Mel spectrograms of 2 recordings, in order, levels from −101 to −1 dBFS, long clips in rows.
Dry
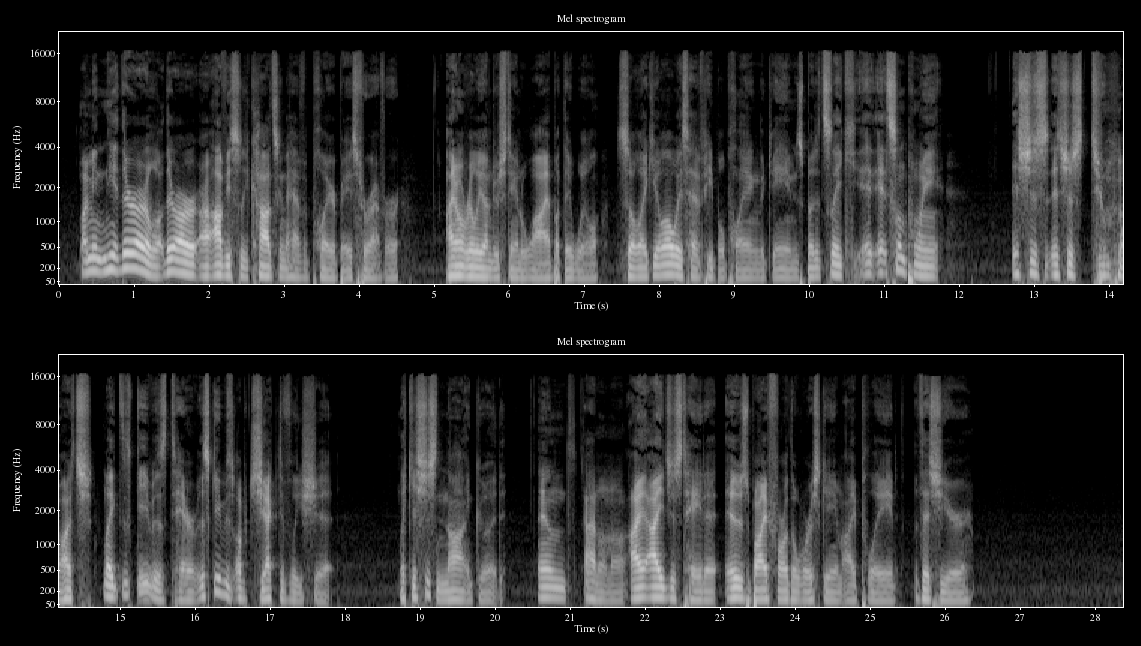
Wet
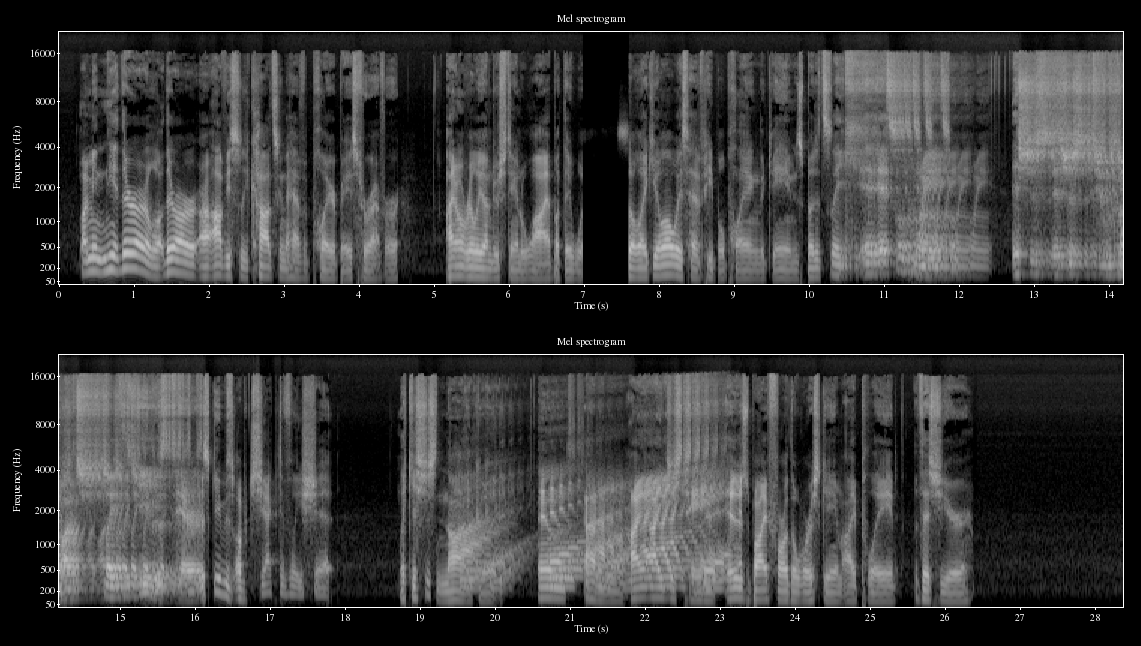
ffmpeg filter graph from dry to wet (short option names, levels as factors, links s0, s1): -filter_complex "[0:a]asettb=1/sr,asplit=3[s0][s1][s2];[s0]atrim=end=6.974[s3];[s1]atrim=start=6.97:end=7.6,asetpts=PTS-STARTPTS,afade=t=in:d=0.004:c=qsin,afade=t=out:st=0.626:d=0.004:c=qsin,acompressor=threshold=0.00316:ratio=3:attack=3.2:release=140:knee=1:detection=peak,asuperpass=centerf=5200:order=4:qfactor=6.4[s4];[s2]atrim=start=7.596[s5];[s3][s4]acrossfade=d=0.004:c1=hsin:c2=qsin[s6];[s6][s5]acrossfade=d=0.004:c1=qsin:c2=hsin,asettb=1/sr,asplit=3[s7][s8][s9];[s7]atrim=end=10.404[s10];[s8]atrim=start=10.4:end=16.11,asetpts=PTS-STARTPTS,afade=t=in:d=0.004:c=qsin,afade=t=out:st=5.706:d=0.004:c=qsin,highpass=f=150:w=0.5412,highpass=f=150:w=1.3066,aecho=1:1:30|72|130.8|213.1|328.4|489.7|715.6:0.794|0.631|0.501|0.398|0.316|0.251|0.2,atrim=end_sample=251811[s11];[s9]atrim=start=16.106[s12];[s10][s11]acrossfade=d=0.004:c1=hsin:c2=qsin[s13];[s13][s12]acrossfade=d=0.004:c1=qsin:c2=hsin,asettb=1/sr,asplit=3[s14][s15][s16];[s14]atrim=end=16.704[s17];[s15]atrim=start=16.7:end=17.75,asetpts=PTS-STARTPTS,afade=t=in:d=0.004:c=qsin,afade=t=out:st=1.046:d=0.004:c=qsin,afreqshift=73,acompressor=threshold=0.0178:ratio=10:attack=3.2:release=140:knee=1:detection=peak[s18];[s16]atrim=start=17.746[s19];[s17][s18]acrossfade=d=0.004:c1=hsin:c2=qsin[s20];[s20][s19]acrossfade=d=0.004:c1=qsin:c2=hsin,asettb=1/sr,asplit=3[s21][s22][s23];[s21]atrim=end=19.394[s24];[s22]atrim=start=19.39:end=23.28,asetpts=PTS-STARTPTS,afade=t=in:d=0.004:c=qsin,afade=t=out:st=3.886:d=0.004:c=qsin,equalizer=f=2700:t=o:w=1:g=6.5,asplit=7[s25][s26][s27][s28][s29][s30][s31];[s26]adelay=121,afreqshift=140,volume=0.562[s32];[s27]adelay=242,afreqshift=280,volume=0.269[s33];[s28]adelay=363,afreqshift=420,volume=0.129[s34];[s29]adelay=484,afreqshift=560,volume=0.0624[s35];[s30]adelay=605,afreqshift=700,volume=0.0299[s36];[s31]adelay=726,afreqshift=840,volume=0.0143[s37];[s25][s32][s33][s34][s35][s36][s37]amix=inputs=7:normalize=0,atrim=end_sample=171549[s38];[s23]atrim=start=23.276[s39];[s24][s38]acrossfade=d=0.004:c1=hsin:c2=qsin[s40];[s40][s39]acrossfade=d=0.004:c1=qsin:c2=hsin,highpass=f=580:p=1,aemphasis=mode=production:type=bsi,acompressor=threshold=0.0355:ratio=6,volume=1.58"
